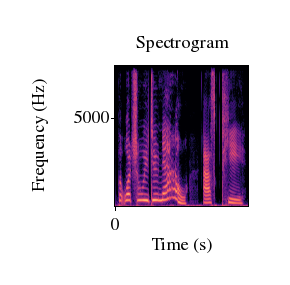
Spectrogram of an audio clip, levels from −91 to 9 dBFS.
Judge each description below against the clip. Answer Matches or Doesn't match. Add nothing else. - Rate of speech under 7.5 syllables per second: Matches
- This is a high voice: Matches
